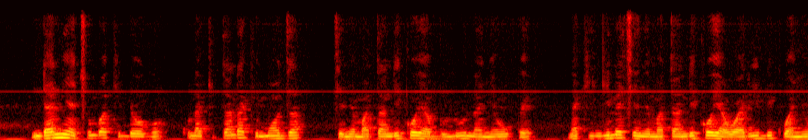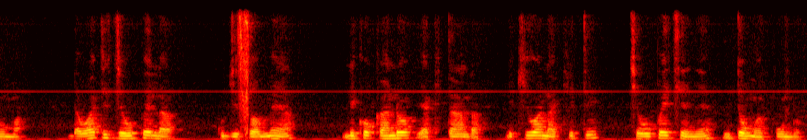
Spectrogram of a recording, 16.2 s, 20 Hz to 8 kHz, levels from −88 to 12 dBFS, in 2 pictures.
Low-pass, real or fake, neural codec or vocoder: 7.2 kHz; real; none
